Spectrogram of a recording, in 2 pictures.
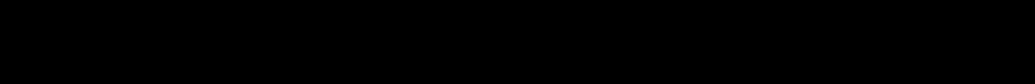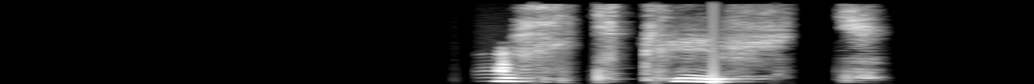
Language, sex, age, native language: Icelandic, female, 9, Icelandic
